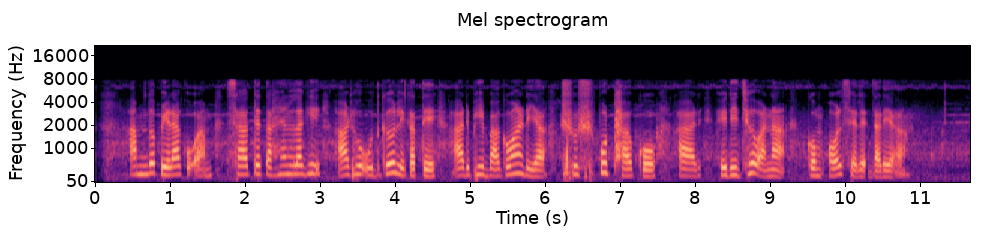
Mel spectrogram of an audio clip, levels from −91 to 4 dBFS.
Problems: constant background noise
